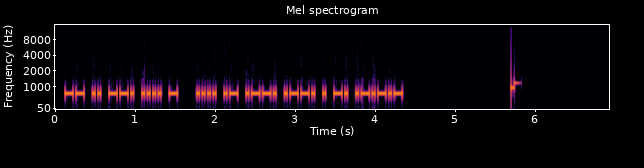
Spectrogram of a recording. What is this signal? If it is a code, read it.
Morse code, heard as a keyed tone, about 34 wpm, 700 Hz. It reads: MIGHT HAPPEN.
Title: Sentences from Top 400 Words and Abbreviations 35wpm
